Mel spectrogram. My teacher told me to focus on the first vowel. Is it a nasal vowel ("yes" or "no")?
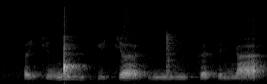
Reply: no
